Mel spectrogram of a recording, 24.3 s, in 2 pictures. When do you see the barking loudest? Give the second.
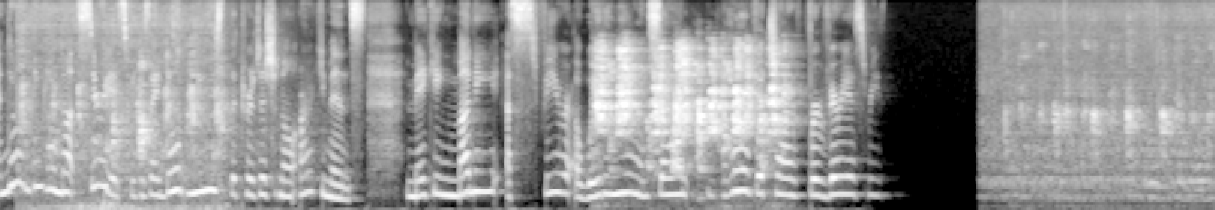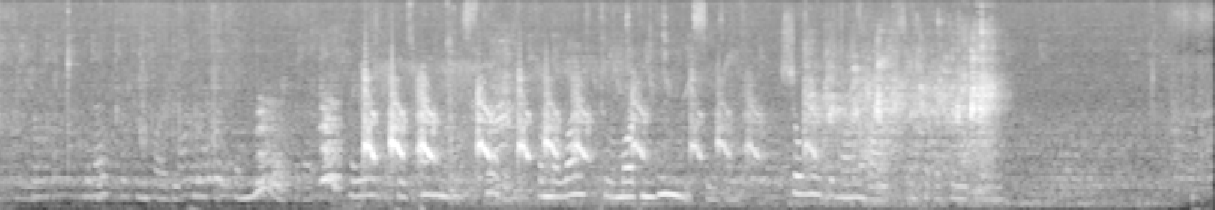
16 s.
